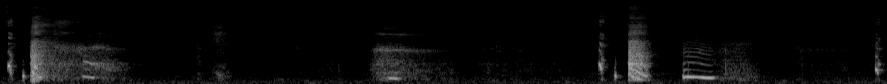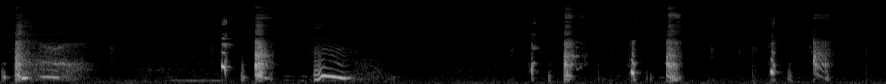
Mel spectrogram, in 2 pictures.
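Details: A person's very tickly, very rapid sneezes: a rapid run of repeated sneezes, some with short catching intakes before them, in a quiet room; a sneezing fit.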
